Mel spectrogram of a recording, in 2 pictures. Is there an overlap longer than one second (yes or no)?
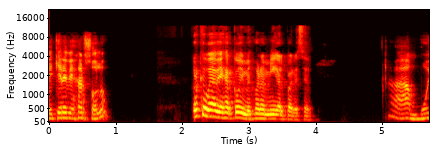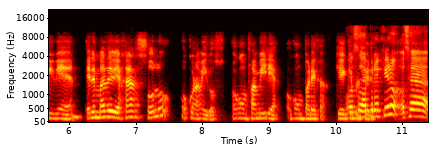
no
